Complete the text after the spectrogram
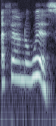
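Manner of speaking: proud, triumphant, very high-pitched voice. Appearing from inside the store to announce something, triumphant announcement. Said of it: "announcing triumphantly".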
